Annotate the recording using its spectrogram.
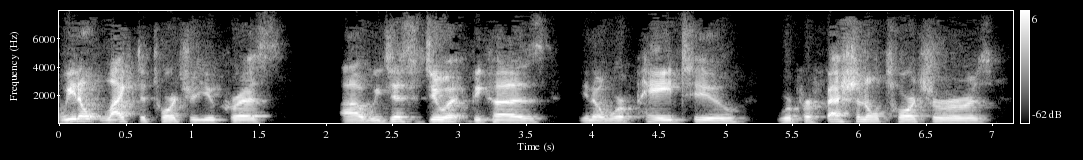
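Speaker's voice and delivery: ordinary talk, nothing marked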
